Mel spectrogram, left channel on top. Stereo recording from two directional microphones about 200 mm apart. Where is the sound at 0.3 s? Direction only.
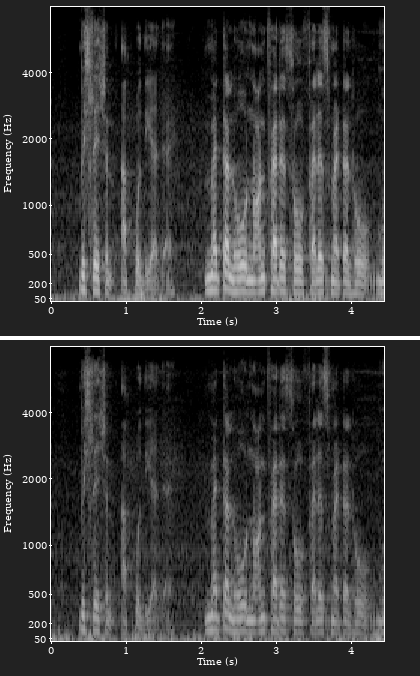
30° left (ahead or behind).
